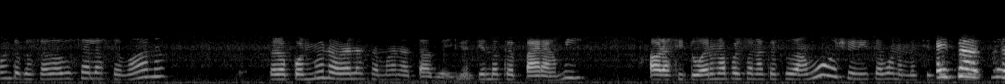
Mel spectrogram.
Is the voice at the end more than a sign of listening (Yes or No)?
Yes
